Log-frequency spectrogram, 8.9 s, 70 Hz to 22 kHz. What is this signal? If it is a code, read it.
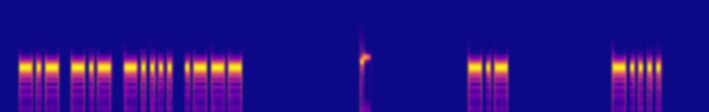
Morse code, heard as a keyed tone, about 21 wpm, spaced as for 13 wpm, 700 Hz. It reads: KK6J K6
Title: USA Call Signs - 4 Characters - 8x Character Spacing - 22wpm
